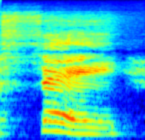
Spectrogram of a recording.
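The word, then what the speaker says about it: פ: And it is a pei, which in this case is pronounced as a fe, which is a mouth.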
